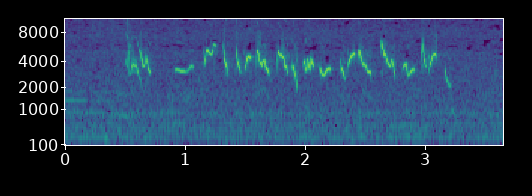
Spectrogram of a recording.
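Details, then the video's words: A white-eye (kecial) sings a quick, high, twittering phrase of varied sweet chirps and slurred whistles for nearly three seconds; no other sounds stand out. "Suara Kecial"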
